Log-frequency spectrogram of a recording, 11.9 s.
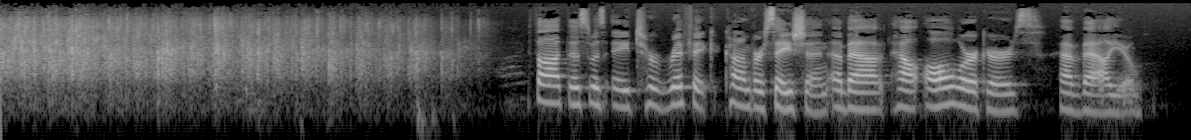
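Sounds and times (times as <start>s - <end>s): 
audience applause: 0.0s - 5.0s
speech: 5.4s - 11.5s.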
